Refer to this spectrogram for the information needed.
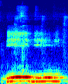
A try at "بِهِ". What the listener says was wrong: B-nya jangan panjang, hi-nya aja. Baik, bihi.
